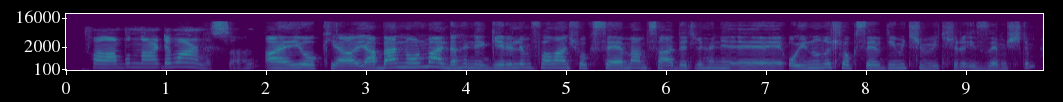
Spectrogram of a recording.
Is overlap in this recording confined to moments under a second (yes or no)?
yes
